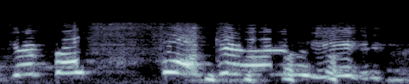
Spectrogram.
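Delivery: can't believe what he just heard; incredulous shout. Real, not acted. Disbelief at friend's claim.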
